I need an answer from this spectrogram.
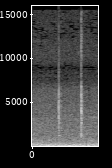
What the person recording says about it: Gõ thử. Nó bằng nhựa nha mọi người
